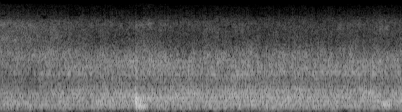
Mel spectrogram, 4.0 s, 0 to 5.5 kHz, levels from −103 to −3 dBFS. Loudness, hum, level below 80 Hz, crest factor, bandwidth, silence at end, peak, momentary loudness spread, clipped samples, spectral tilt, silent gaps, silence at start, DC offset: -36 LUFS; none; -60 dBFS; 22 dB; 4.8 kHz; 0 s; -14 dBFS; 8 LU; under 0.1%; -7 dB/octave; none; 0 s; under 0.1%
